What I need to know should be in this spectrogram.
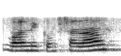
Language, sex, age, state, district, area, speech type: Kashmiri, female, 18-30, Jammu and Kashmir, Budgam, rural, conversation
